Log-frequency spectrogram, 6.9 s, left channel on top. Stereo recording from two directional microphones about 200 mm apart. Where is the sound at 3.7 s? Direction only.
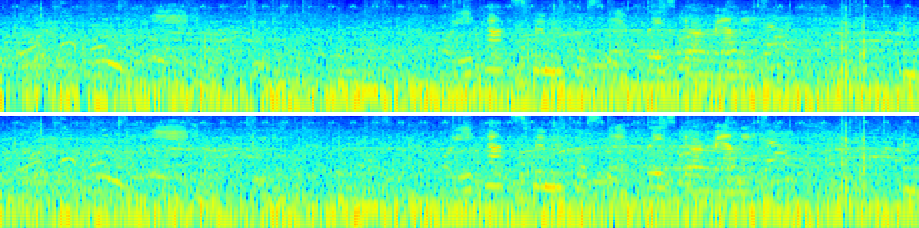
25° left (ahead or behind).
